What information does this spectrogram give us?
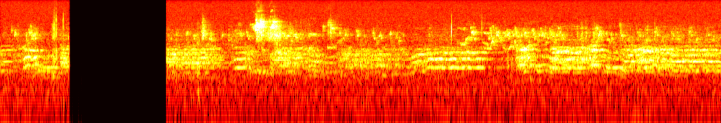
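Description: Budgerigars chatter in a busy, warbling stream of chirps, squeaks and buzzy notes.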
